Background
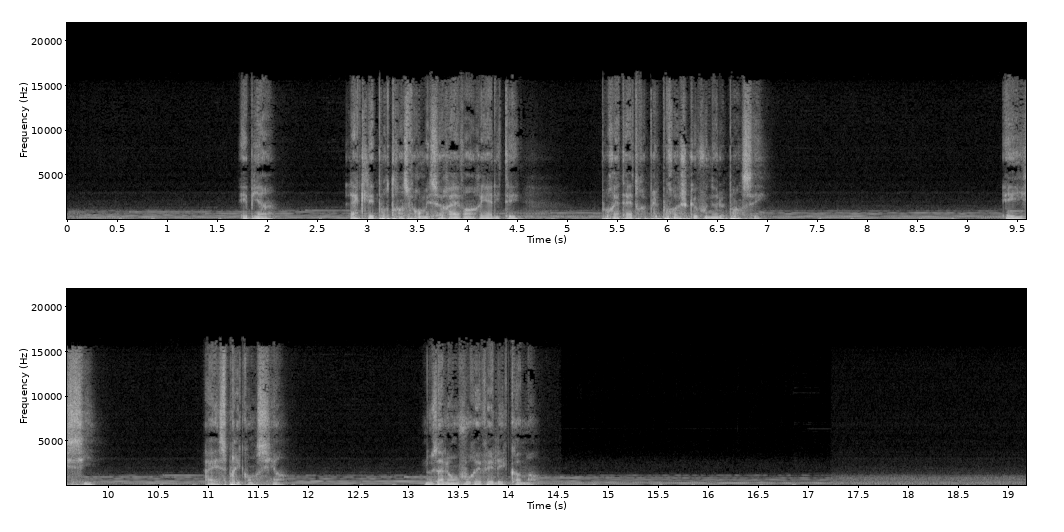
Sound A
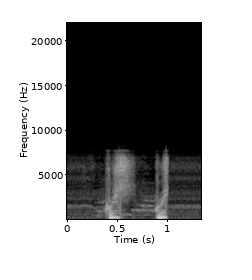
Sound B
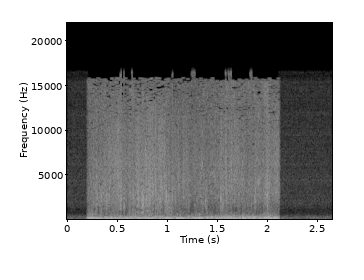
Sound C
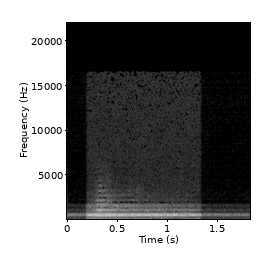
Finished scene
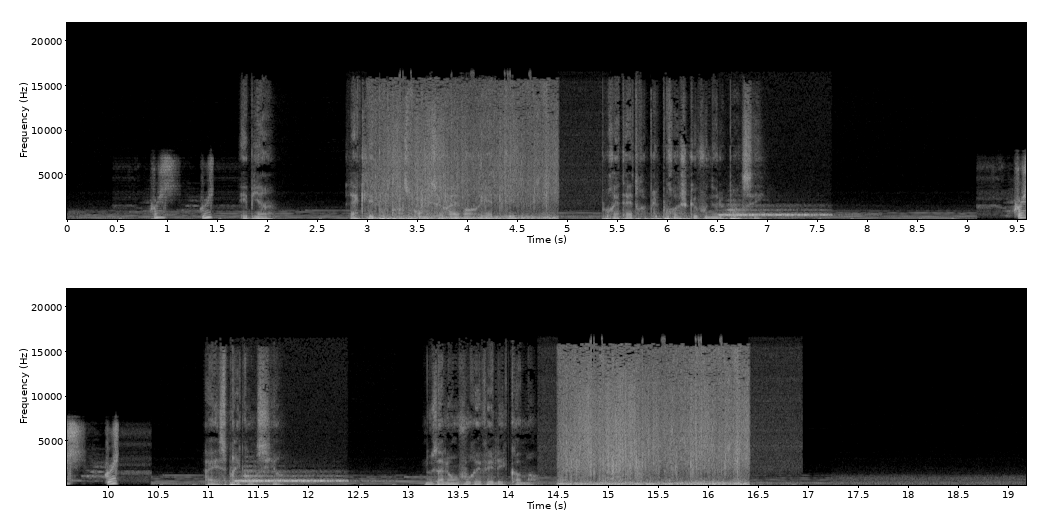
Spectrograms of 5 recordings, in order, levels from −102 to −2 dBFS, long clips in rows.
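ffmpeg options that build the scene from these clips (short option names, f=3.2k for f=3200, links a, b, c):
-filter_complex "[1:a]asplit=2[a][b];[2:a]asplit=2[c][d];[3:a]asplit=2[e][f];[0:a]volume=-11.5dB[g];[a]aecho=1:1:3.2:0.55[h];[b]highpass=f=340:w=0.5412,highpass=f=340:w=1.3066[i];[g]asplit=2[j][k];[j]atrim=end=9.094[l];[i]atrim=end=1.34,asetpts=PTS-STARTPTS,volume=-3dB[m];[k]atrim=start=10.426[n];[h]atrim=end=1.34,asetpts=PTS-STARTPTS,volume=-13.5dB,afade=t=in:d=0.004:c=hsin,afade=t=out:st=1.336:d=0.004:c=hsin,adelay=450[o];[c]atrim=end=2.65,asetpts=PTS-STARTPTS,volume=-8dB,afade=t=in:d=0.004:c=hsin,afade=t=out:st=2.646:d=0.004:c=hsin,adelay=2790[p];[e]atrim=end=1.83,asetpts=PTS-STARTPTS,volume=-11.5dB,afade=t=in:d=0.004:c=hsin,afade=t=out:st=1.826:d=0.004:c=hsin,adelay=6310[q];[f]atrim=end=1.83,asetpts=PTS-STARTPTS,volume=-8dB,afade=t=in:d=0.004:c=hsin,afade=t=out:st=1.826:d=0.004:c=hsin,adelay=487746S[r];[d]atrim=end=2.65,asetpts=PTS-STARTPTS,volume=-2dB,afade=t=in:d=0.004:c=hsin,afade=t=out:st=2.646:d=0.004:c=hsin,adelay=14290[s];[l][m]acrossfade=d=0.004:c1=hsin:c2=hsin[t];[t][n]acrossfade=d=0.004:c1=hsin:c2=hsin[u];[u][o][p][q][r][s]amix=inputs=6:normalize=0"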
